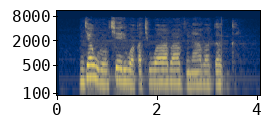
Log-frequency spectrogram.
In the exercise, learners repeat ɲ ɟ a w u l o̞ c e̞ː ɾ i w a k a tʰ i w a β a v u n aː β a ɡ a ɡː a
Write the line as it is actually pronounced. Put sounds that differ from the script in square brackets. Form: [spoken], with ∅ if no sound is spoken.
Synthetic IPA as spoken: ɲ ɟ a w u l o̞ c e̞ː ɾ i w a k a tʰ i w a β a v u n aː β a ɡ a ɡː a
